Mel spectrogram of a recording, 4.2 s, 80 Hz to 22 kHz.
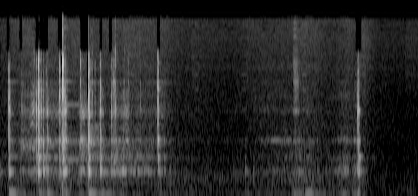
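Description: Air Arms S510 PCP air rifle being cycled by hand for the next pellet: a quick run of sharp metallic clicks with a short ringing in the first second and a half, then two more clicks near the end.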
